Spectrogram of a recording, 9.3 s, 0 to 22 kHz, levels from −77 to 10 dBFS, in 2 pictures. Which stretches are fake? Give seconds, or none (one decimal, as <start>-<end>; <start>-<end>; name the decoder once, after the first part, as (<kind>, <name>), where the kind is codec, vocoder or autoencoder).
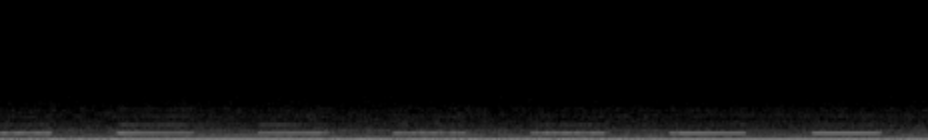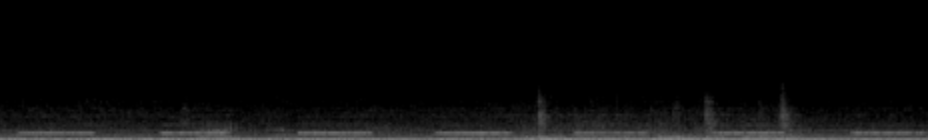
0.0-0.6 (vocoder, WaveNeXt); 1.6-3.4; 4.4-9.3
